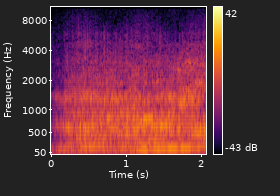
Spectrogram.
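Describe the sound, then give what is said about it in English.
A getaway car speeding off after a shootout, its engine roaring loudly and continuously with a rising, revving whine as it accelerates. “Get this car going.”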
